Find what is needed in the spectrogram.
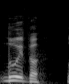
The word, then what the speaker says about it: Louisville: I'm going to make sure not Louisville. – Louisville. – I said that once. He did not like the way I said Louisville is how you say that.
